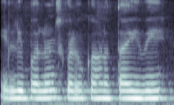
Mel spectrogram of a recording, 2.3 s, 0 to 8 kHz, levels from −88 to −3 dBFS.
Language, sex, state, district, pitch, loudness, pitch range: Kannada, female, Karnataka, Bidar, 210 Hz, -12 LUFS, 210-215 Hz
